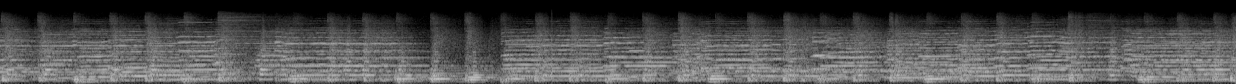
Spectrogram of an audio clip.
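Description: A small German-style brass band (bandinha) playing a tune on brass instruments over a steady beat.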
